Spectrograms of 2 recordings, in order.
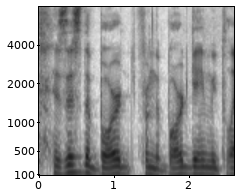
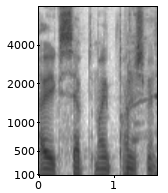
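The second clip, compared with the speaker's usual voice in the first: play-acted solemn, somber, grave delivery; 3 semitones lower, 5 dB quieter than usual. Retelling a cartoon scene, quoting Patrick: somber Patrick voice. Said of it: "first he says something that's very, like, very, like, um, I don't know, somber".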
